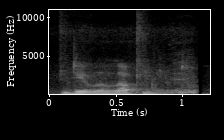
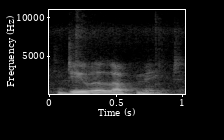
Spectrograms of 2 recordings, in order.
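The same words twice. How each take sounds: The two takes are said the same way.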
